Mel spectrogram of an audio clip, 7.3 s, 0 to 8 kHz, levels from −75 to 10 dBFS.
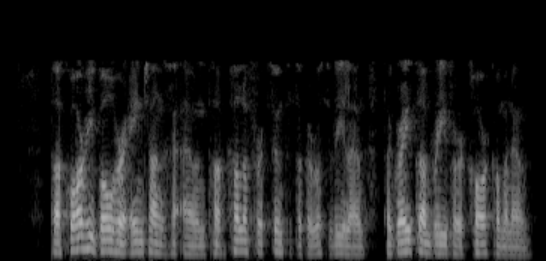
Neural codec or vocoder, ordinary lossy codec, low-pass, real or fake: none; AAC, 16 kbps; 7.2 kHz; real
